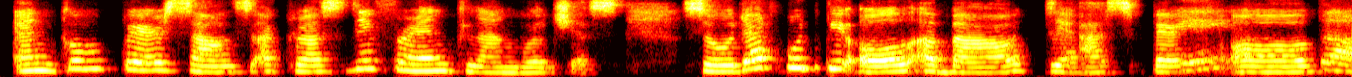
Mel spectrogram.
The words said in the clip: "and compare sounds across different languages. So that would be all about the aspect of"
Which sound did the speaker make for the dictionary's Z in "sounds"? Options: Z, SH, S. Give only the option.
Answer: S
